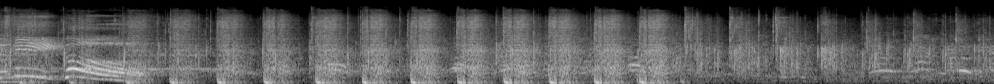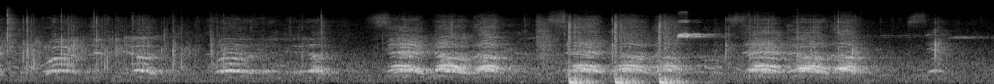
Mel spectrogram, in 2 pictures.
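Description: A crowd of spectators claps in a steady rhythm.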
